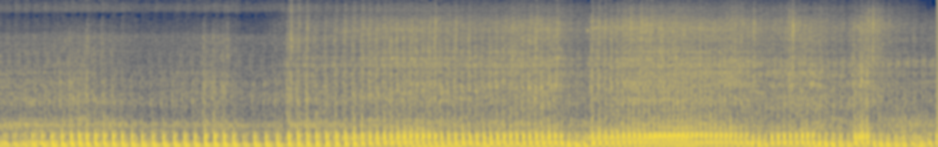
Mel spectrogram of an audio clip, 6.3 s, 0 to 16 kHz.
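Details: 2004 KTM 450 EXC with Keihin carb, sat 6 years, at low speed. An uneven blubbery single beat as the throttle opens, a rich stumble off idle; fuel screw suspected too rich.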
